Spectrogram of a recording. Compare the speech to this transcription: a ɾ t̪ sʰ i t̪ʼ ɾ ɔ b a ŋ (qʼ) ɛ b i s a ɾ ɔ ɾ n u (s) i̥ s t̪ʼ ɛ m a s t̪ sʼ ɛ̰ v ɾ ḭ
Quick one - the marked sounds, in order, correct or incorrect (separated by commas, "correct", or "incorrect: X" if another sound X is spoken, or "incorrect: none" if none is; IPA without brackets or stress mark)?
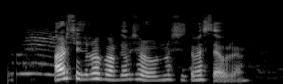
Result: incorrect: kʼ, correct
